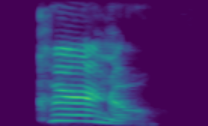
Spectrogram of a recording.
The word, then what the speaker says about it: colonel: Como que escreve essa palavra? C-O-L-O-N-E-L. E pronuncia colonel.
